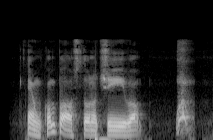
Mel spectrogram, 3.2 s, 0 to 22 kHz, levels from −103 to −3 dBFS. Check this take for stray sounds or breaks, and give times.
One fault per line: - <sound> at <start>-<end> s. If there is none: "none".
- bark at 2.6-2.9 s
